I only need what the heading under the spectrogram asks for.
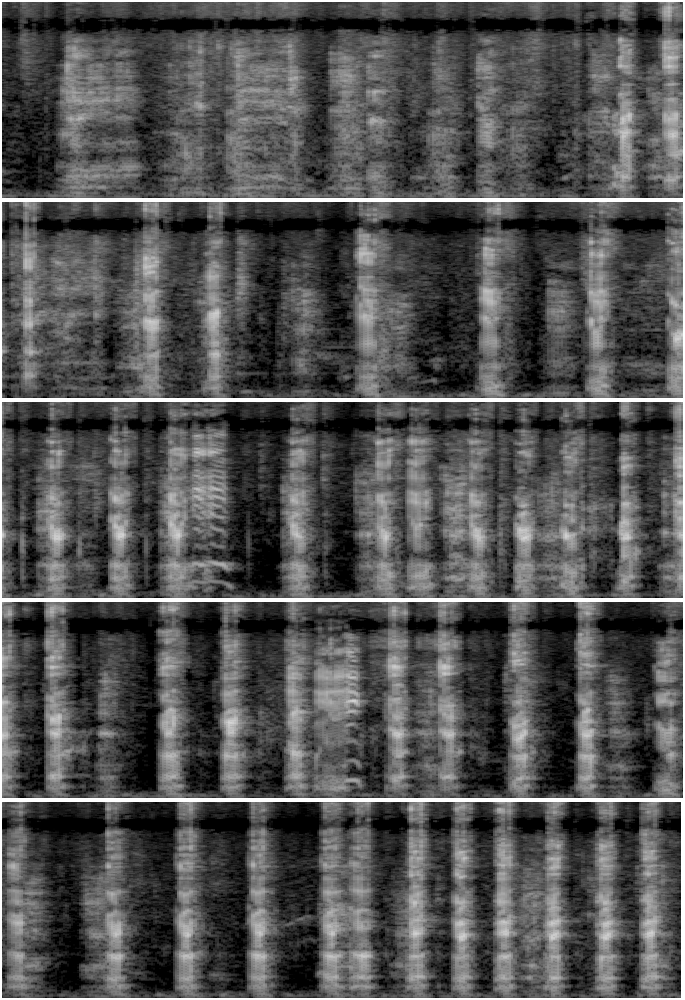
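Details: Pigs at feeding time, a rapid stream of short sharp grunts and snorts repeating irregularly several times a second, loud and busy throughout.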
